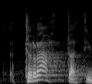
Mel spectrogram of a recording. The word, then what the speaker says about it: Trattati: Con le nostre ospiti parleremo, come dicevo prima, di un'iniziativa che, tanto per come dire, metterci, si chiama Trattati bene, perché l'accento, desumo, va sulla prima A.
